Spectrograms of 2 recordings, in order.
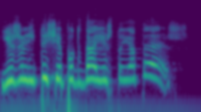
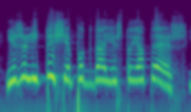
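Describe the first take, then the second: First: Higher, softer, fast repeat; fading echo. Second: High, eager call; eager shout. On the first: Another companion echoing, softer and fading away. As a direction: let it trail off like a distant voice. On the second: The companions shouting over each other, high and eager. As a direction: jump in after the others, eagerly. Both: Acted. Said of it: "wołając jeden przez drugiego".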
